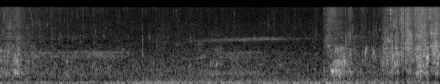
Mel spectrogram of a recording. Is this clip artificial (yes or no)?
no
